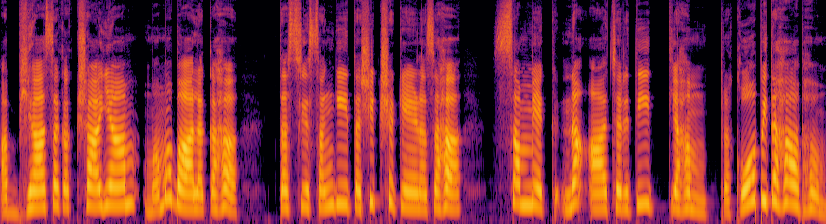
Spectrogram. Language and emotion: Sanskrit, angry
